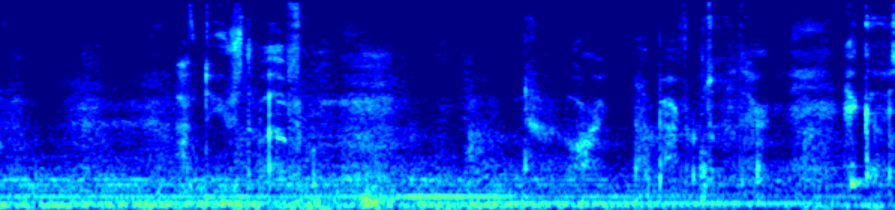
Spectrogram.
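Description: A hand squeezes and rustles a soft plush toy close by.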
